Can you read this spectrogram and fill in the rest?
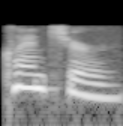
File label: "clincher", English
